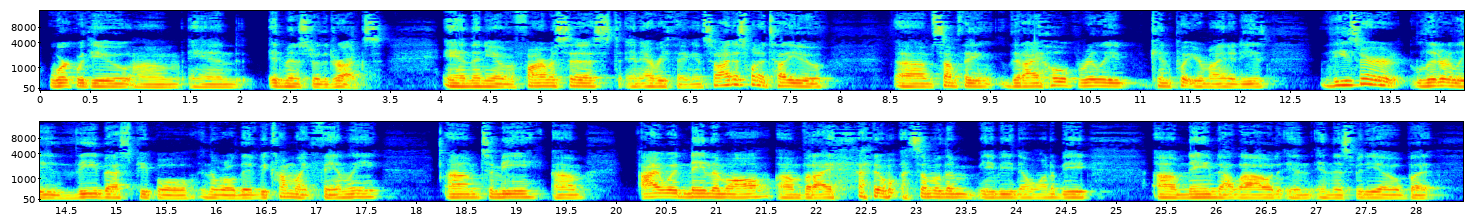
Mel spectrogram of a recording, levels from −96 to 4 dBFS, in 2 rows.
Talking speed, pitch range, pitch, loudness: 170 wpm, 105-120 Hz, 110 Hz, -19 LUFS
